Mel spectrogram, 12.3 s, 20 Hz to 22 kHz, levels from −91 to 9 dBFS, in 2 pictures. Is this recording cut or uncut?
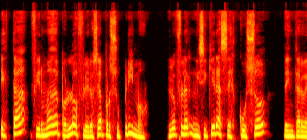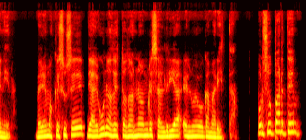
cut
